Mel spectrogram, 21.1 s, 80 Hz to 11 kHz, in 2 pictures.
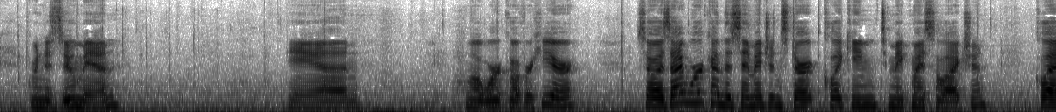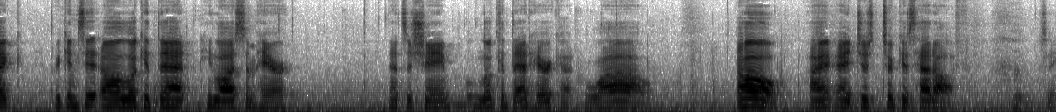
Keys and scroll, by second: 0.7 super+=, 1.0 super+=, 1.2-1.9 typing.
